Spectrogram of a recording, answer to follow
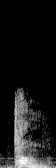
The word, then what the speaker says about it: tongue: English is not a phonetic language tongue is pronounced tongue not dong GU iron is pronounced iron not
